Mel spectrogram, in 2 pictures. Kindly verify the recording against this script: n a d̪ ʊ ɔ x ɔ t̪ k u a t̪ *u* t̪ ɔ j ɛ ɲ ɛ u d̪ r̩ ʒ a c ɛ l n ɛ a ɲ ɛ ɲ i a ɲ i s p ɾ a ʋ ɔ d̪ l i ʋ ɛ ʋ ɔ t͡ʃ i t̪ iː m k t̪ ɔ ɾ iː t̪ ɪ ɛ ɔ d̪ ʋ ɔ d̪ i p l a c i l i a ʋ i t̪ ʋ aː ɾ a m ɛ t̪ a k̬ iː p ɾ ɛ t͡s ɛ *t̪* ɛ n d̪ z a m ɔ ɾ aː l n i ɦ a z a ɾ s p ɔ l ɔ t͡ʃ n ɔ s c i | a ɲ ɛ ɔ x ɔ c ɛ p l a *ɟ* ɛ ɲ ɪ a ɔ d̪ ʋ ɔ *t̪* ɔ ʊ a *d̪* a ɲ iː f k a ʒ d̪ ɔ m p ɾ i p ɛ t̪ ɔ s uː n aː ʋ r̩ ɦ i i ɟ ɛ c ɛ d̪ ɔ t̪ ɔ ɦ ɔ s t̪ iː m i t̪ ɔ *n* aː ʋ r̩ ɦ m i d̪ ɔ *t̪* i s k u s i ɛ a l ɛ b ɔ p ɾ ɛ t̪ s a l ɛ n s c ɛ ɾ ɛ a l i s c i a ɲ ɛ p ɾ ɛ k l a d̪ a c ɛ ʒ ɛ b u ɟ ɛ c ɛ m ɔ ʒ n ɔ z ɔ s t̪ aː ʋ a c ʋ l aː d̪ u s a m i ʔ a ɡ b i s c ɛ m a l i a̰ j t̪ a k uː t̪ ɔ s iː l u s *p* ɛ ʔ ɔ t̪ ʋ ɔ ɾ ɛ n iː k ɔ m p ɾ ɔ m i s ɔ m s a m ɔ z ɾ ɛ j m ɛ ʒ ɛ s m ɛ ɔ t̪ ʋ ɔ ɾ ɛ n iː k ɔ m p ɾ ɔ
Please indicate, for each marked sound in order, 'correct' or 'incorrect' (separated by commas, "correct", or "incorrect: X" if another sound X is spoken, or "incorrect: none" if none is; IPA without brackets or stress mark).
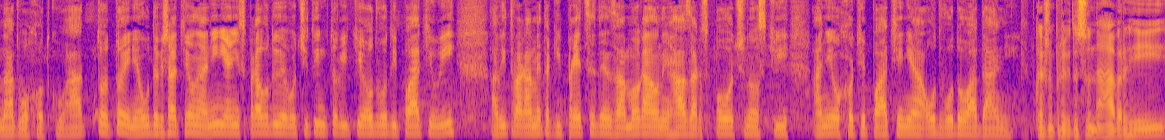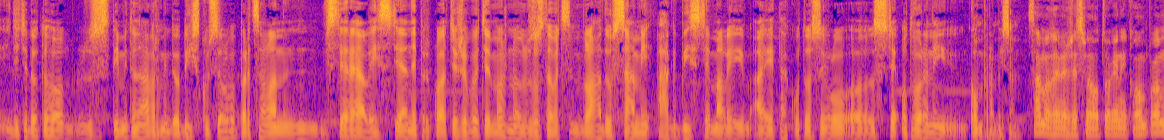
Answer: incorrect: ɔ, incorrect: d̪, incorrect: c, incorrect: d̪, correct, correct, incorrect: d̪, incorrect: c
